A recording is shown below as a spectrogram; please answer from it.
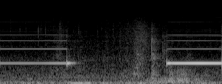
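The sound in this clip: A hospital heart monitor beeps in a patient's room, two short electronic tones a second apart, the second stretching into a steady held tone over a low background hum.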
